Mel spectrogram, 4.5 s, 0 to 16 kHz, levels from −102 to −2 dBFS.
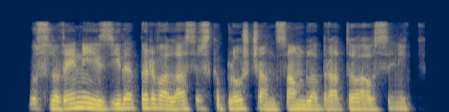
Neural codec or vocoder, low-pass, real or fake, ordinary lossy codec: none; 7.2 kHz; real; none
